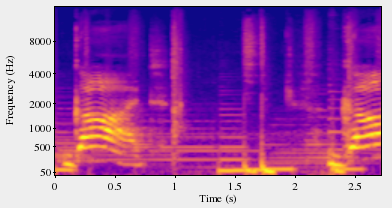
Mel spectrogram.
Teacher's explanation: i heard the vowel ah i didn't hear oh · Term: musical vowel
